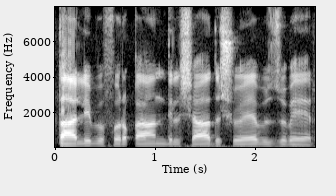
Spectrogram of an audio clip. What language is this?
Urdu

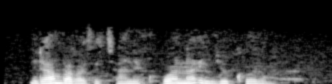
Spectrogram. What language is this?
Kinyarwanda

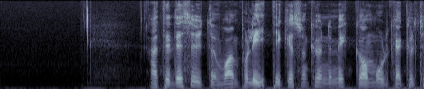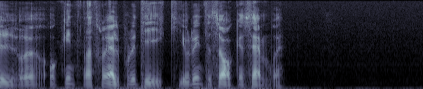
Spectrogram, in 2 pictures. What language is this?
Swedish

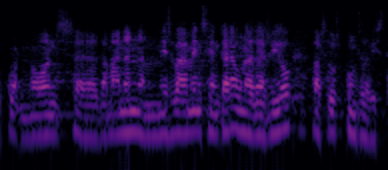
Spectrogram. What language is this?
Catalan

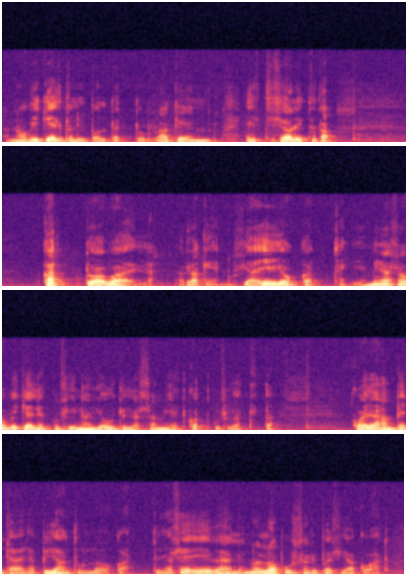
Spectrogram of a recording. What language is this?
Finnish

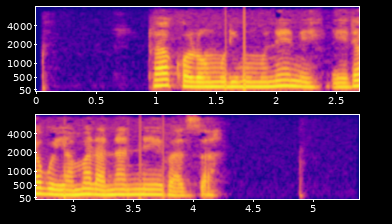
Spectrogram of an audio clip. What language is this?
Ganda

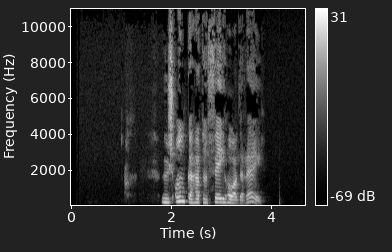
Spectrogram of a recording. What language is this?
Western Frisian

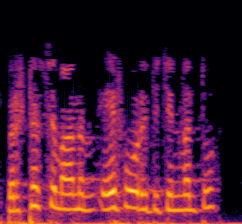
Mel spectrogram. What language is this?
Sanskrit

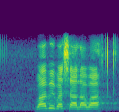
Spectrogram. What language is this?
Northern Sotho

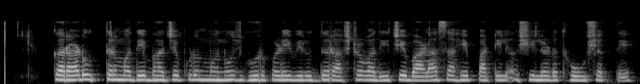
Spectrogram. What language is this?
Marathi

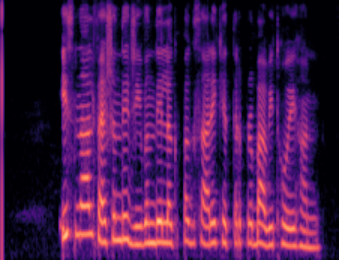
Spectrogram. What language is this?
Punjabi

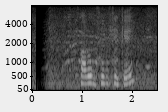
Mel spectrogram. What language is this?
Bangla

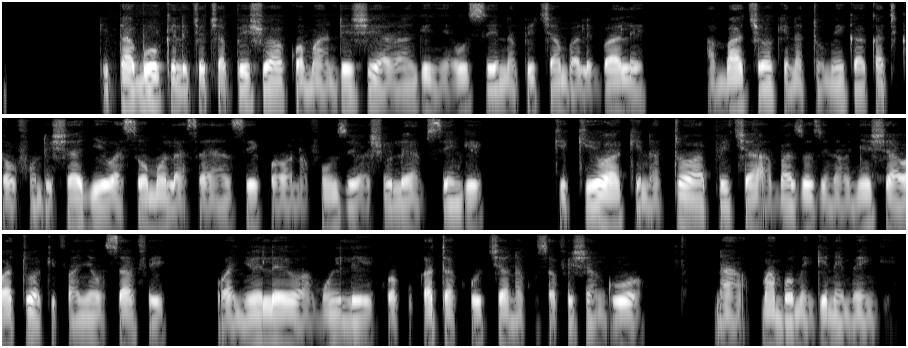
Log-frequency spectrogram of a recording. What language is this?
Swahili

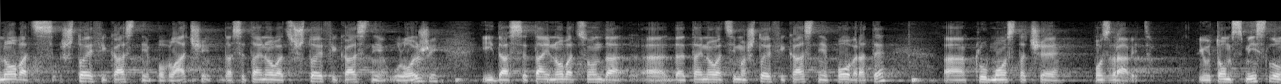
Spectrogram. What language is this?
Croatian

